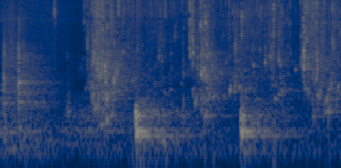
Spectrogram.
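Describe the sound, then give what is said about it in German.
Water trickles and splashes steadily as it drains through a sieve during hand papermaking at Steirermühl, Austria, leaving cotton fibres on the sieve, with gurgling bursts and a couple of soft knocks, moderately loud, no voices. “Wasser rinnt durch Sieb ab, Fasern bleiben am Sieb oben liegen.”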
